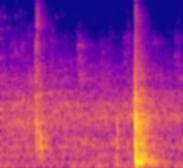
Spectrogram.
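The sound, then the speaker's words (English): A Powerade drink bottle is opened with two knocks. The first is a light tap and the second, about a second and a half later, is a louder sharp clack with a brief rattle. “Opening a Powerade like a fucking savage.”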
